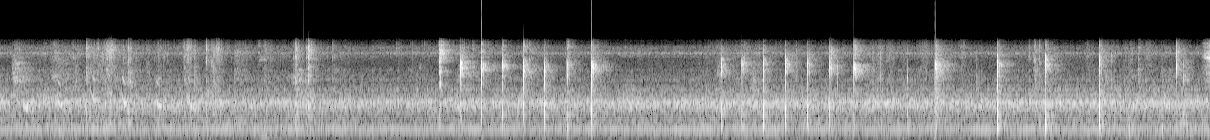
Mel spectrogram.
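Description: Sharp clicks in two quick runs of about eight each, at roughly four a second, through the middle, then a few single clicks spaced about half a second apart, over a faint steady hum.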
